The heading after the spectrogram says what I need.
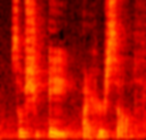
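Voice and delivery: usual speaking voice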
